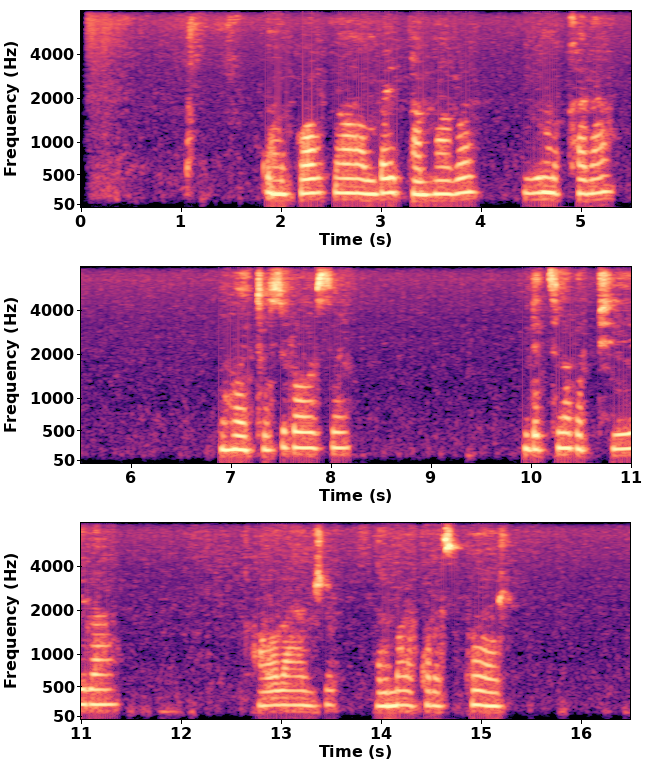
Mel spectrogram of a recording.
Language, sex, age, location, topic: Kinyarwanda, female, 18-24, Huye, health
